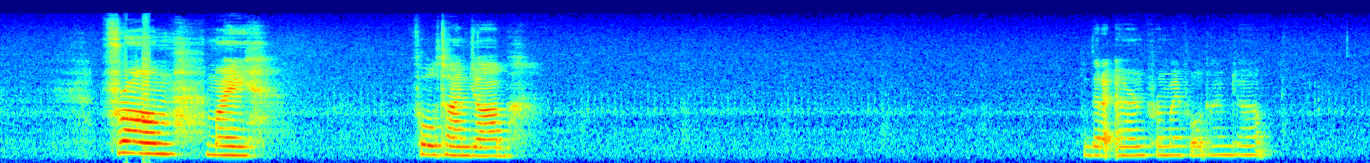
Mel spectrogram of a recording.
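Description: A woman talks calmly and close up, in short bursts.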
